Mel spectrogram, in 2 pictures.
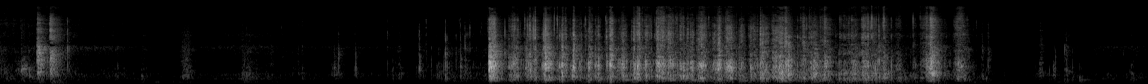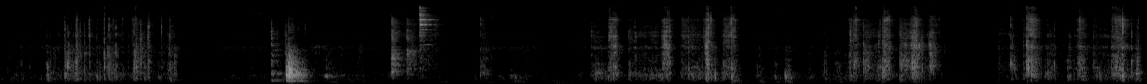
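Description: Paper microwave-popcorn bag being cut open: a loud stretch of paper crinkling lasting about four seconds a few seconds in, then shorter bursts of rustling and cutting as a knife and then scissors work through the paper.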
